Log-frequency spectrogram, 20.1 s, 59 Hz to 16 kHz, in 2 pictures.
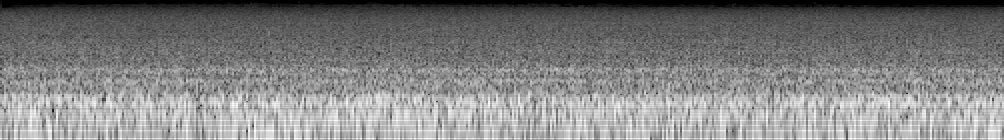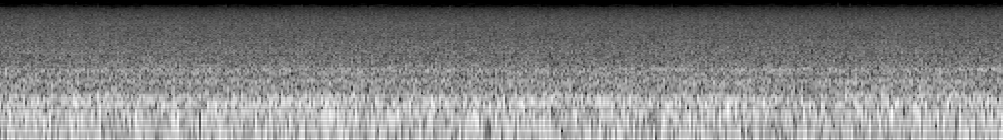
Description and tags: Recorded during a 12 hour work day. Testing different filters and how it affects recordings.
